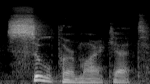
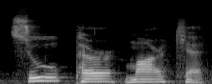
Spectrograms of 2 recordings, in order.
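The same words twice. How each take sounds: First: "Supermarket" as one word, SU-permarket; stress on first syllable. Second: "Supermarket" broken into su, per, mar, ket; very slow, separated beats in "Supermarket"; syllable by syllable. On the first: Teacher showing word stress, first syllable of "Supermarket" stressed. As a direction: lean slowly on the start of "Supermarket", then drop. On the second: Teacher counting syllables, "Supermarket" split into four beats. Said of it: "ببینید چند هجایی هست". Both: Shown as a demonstration.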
